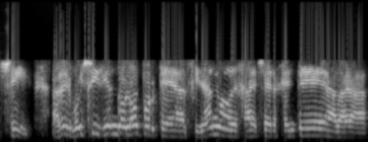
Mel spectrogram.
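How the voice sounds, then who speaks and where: A man is speaking. His pace is fairly slow. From Aragón, Spain (Zaragoza). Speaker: mountaineer and photographer. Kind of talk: interview.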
